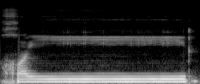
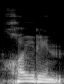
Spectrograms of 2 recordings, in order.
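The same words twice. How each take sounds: First: খয়র held long, "khoiii-r"; sustained খয়র closing on r; stretched pausal form. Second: Said in the usual way. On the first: Shown as a demonstration. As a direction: draw out the glide in খয়র on a level note. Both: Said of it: "ওয়াকফ করলে".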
